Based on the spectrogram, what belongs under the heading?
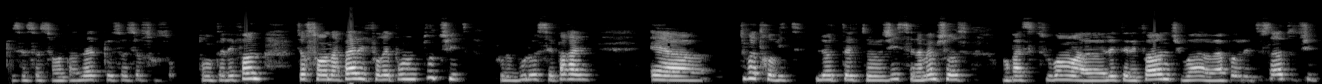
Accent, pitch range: French, 185-225 Hz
